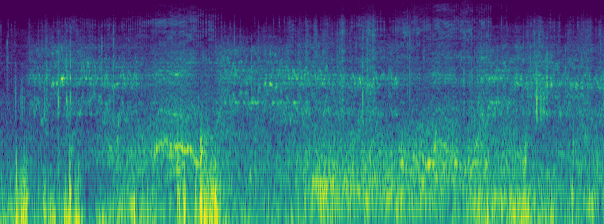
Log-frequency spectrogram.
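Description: Spinning reel being cranked against a hooked salmon, giving a faint, intermittent high whir, over wind rumbling on the microphone.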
